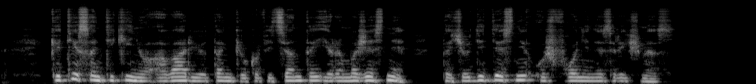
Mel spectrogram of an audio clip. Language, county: Lithuanian, Vilnius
